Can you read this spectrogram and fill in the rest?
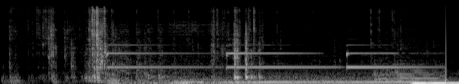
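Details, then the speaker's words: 2002 Toyota 4Runner Sport SR5, V6, 4WD, about 196,000 miles: keys jangle and a door chime sounds, then a brief crank and a clean catch into a steady, even idle with no misfire; a normal cold start. "So you can see this thing does not misfire at all. It's, you know, starting up at the right limit it's supposed to be at."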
